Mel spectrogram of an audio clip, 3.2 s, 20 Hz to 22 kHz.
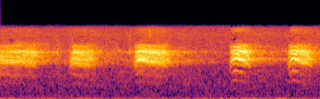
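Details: Eurasian eagle-owl on 6 June 2017, evening at 20:28: five coarse, rasping screeches at irregular intervals, each short and hoarse, with a faint steady background hiss.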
